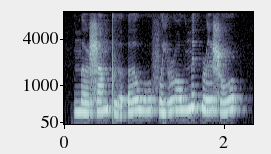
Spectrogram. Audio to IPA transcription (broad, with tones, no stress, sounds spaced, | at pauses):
n əː˨˩ ʂ a˧˥ m t̪ ɨ˨˩˨ ə̯ ʔ əː˧˥ w u˧˥ f ə˨˩ j ɹ ɔ˧ w n e˦˥ t̚ ɹ i˧˥ ʂ o˧˥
